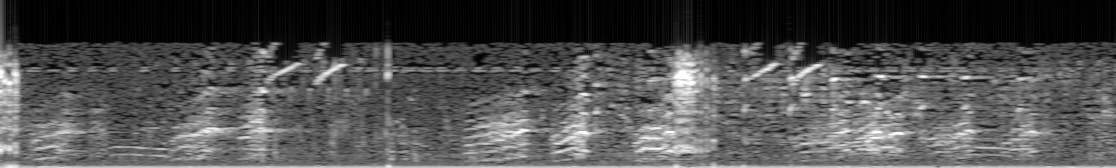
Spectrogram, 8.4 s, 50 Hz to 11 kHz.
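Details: Nesting pair of blacksmith lapwings defending their nest from Chacma baboons at Pete's Pond, Mashatu Game Reserve, Botswana, on a morning of 31 December 2017, giving sharp, high, repeated notes in irregular bursts, about four per second, over a steady low hum.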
